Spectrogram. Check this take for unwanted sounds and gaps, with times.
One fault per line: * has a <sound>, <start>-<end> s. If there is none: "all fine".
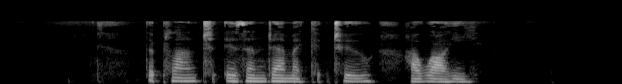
all fine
